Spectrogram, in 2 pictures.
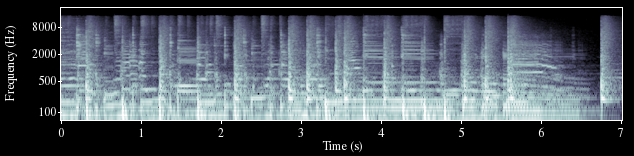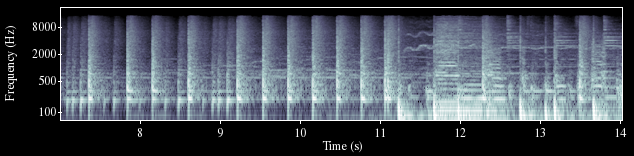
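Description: Live blues band with electric bass, electric guitar and drum kit playing. About six and a half seconds in, the bass and guitar stop after a falling slide, and the drum kit plays alone for about five seconds. Then the full band comes back in.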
